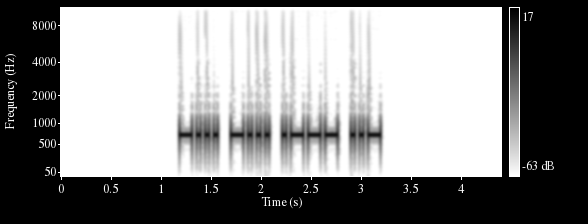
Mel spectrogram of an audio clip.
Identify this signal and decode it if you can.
Morse code, heard as a keyed tone, about 28 wpm, 700 Hz. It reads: BBJU
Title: Four Challenging Letter-Number Combinations 28wpm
